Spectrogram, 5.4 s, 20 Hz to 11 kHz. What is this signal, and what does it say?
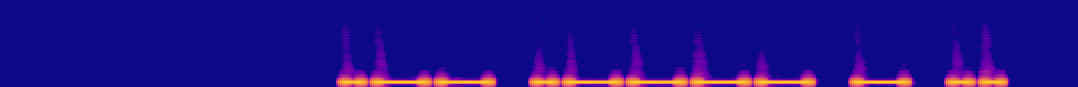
Morse code, heard as a keyed tone, about 16 wpm, 700 Hz. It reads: W1TI
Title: USA Call Signs - 4 Characters - Repeated 2x - 15wpm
